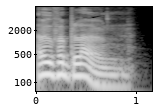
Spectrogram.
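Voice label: "overblown", British English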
